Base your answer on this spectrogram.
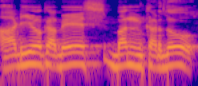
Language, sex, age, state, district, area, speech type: Urdu, male, 45-60, Telangana, Hyderabad, urban, read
